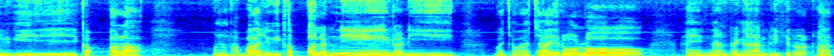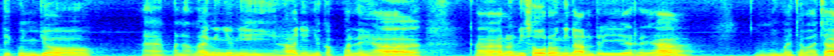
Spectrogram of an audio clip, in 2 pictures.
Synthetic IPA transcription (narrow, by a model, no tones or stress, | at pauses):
d͡ʒukikapːala | punalabad͡ʒukikapːalanːilani | bat͡ʃabat͡ʃaiɾolo | aeŋanreŋanrikiɾotat̪ekuɲd͡ʒo | aapunamaiŋiɲd͡ʒoniɦad͡ʒuiɲd͡ʒokapːalea | kalanisɔɾɔŋinanrieɾea | ibat͡ʃabat͡ʃa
